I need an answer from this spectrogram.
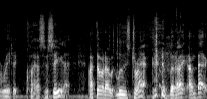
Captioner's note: laughs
